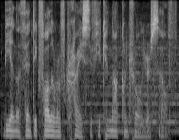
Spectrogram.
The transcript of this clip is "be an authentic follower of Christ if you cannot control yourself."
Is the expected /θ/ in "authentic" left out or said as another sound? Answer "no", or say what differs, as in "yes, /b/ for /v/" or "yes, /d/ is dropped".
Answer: no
